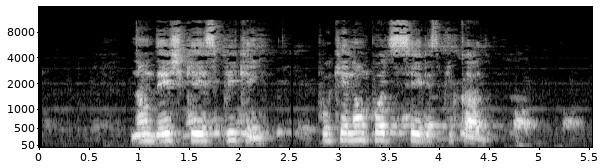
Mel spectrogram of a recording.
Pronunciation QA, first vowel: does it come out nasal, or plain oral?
nasal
